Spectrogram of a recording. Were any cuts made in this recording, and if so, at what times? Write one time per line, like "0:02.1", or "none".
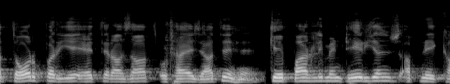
0:02.6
